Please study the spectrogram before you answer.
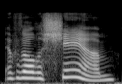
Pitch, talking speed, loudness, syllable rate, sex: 265 Hz, 245 wpm, -15 LUFS, 4.5 syllables/s, female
